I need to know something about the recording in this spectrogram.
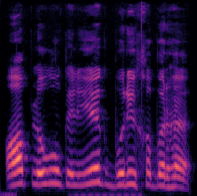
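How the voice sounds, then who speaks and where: A man playing a formal, matter-of-fact hotel boss in an animated story, with slightly muffled audio. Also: sits high, moderate pace, natural voice. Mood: grave, resigned. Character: male hotel boss breaking bad news, firm and resigned.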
